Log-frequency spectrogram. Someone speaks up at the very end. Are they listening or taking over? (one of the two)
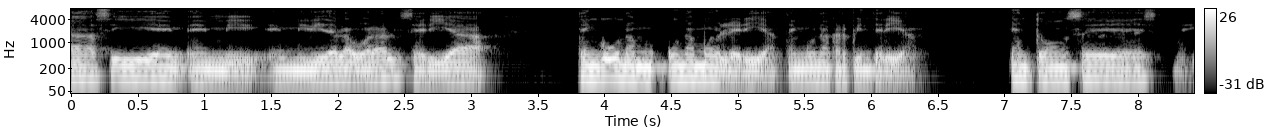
listening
